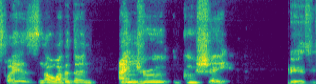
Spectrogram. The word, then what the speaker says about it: Gouche: Our guest this week is no other than, he's been titled as the godfather of gospel bass players, no other than Andrae GOUCHE.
